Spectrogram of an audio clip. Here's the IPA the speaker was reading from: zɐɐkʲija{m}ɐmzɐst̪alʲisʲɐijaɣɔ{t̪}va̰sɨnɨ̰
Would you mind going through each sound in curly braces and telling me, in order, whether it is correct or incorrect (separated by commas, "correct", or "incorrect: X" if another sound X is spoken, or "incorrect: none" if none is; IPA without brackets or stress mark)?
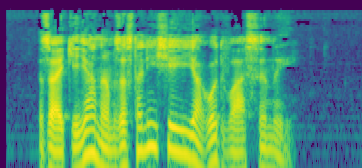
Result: incorrect: n, incorrect: d̪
